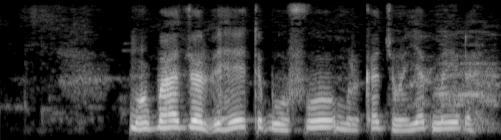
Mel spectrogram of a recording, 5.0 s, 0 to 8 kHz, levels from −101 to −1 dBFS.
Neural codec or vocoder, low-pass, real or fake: none; 7.2 kHz; real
